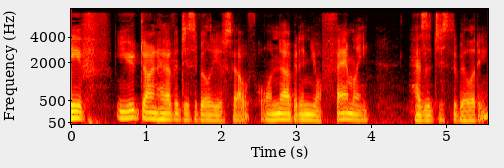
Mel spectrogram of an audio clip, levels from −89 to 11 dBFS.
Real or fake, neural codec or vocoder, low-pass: fake; codec, 16 kHz in and 24 kHz out, 2.2 kbps, FireRedTTS-2 codec; 7.2 kHz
